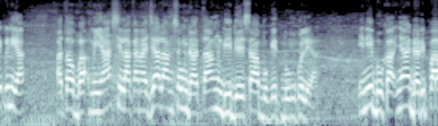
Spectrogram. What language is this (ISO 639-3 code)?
ind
